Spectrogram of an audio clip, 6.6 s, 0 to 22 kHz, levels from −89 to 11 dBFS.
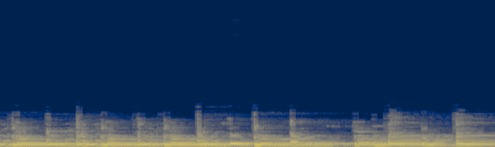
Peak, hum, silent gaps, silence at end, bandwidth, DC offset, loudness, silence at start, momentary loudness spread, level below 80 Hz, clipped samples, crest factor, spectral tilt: -2 dBFS; none; none; 0 s; 5.4 kHz; under 0.1%; -12 LUFS; 0 s; 4 LU; -54 dBFS; under 0.1%; 8 dB; -10 dB/octave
